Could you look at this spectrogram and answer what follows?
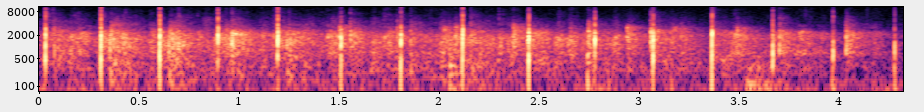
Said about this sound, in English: So please give Ian Furr a warm round of applause.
